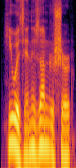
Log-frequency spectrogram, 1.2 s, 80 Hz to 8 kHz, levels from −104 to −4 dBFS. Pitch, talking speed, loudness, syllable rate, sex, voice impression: 125 Hz, 260 wpm, -18 LUFS, 7.0 syllables/s, male, masculine, middle-aged, tensed, powerful, slightly raspy, intellectual, slightly mature, wild, slightly sharp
